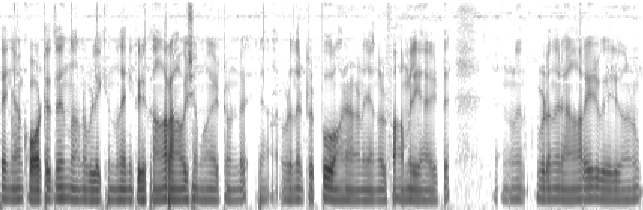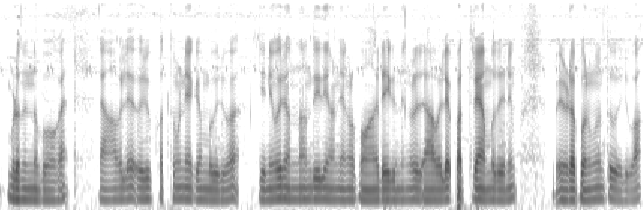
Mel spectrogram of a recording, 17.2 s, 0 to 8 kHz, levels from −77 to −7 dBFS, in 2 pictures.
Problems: low volume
